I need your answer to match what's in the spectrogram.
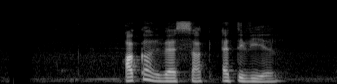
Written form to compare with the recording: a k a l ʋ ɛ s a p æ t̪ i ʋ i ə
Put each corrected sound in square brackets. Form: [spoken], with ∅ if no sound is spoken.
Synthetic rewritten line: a k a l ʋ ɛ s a [k] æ t̪ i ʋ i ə

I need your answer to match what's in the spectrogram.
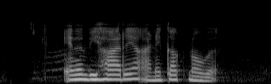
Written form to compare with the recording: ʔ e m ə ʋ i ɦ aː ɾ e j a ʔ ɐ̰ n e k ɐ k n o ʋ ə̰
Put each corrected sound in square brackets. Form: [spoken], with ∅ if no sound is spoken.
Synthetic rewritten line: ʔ e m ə ʋ i ɦ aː ɾ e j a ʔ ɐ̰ n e k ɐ k n o ʋ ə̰

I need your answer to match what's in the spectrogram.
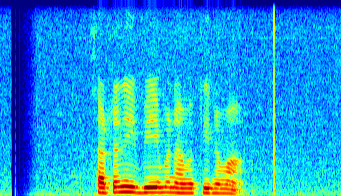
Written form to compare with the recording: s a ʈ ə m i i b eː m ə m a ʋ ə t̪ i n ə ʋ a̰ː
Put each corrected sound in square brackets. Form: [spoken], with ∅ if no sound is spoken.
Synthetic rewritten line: s a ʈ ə [n] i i b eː m ə [n] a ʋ ə t̪ i n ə ʋ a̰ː

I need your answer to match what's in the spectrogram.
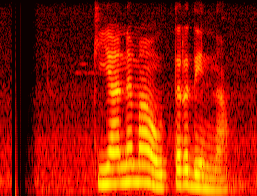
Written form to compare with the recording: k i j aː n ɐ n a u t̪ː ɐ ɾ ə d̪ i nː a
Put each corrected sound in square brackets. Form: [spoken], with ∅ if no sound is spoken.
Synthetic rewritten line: k i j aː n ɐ [m] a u t̪ː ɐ ɾ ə d̪ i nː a

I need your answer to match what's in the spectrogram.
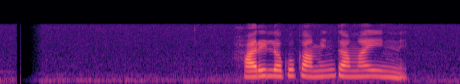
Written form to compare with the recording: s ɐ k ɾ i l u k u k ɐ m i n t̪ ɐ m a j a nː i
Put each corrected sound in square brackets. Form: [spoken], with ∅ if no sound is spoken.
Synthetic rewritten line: [h] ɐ [∅] ɾ i l [o] k u k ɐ m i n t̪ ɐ m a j [i] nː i

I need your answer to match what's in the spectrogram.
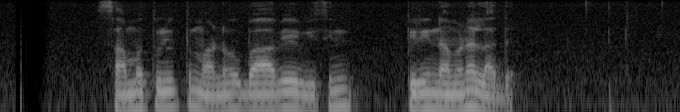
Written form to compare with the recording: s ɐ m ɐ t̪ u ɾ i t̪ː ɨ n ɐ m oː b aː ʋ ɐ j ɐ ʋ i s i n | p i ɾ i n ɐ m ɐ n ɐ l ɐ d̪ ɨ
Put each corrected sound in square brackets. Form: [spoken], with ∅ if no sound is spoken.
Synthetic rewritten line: s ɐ m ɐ t̪ u [l] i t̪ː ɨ [m] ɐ [n] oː b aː ʋ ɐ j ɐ ʋ i s i n | p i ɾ i n ɐ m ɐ n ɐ l ɐ d̪ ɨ

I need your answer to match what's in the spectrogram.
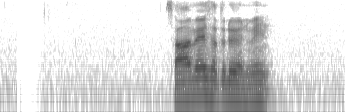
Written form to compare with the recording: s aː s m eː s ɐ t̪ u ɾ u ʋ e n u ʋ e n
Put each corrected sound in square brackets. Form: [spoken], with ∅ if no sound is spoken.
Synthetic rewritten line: s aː [∅] m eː s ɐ t̪ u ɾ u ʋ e n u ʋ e n

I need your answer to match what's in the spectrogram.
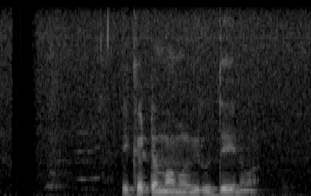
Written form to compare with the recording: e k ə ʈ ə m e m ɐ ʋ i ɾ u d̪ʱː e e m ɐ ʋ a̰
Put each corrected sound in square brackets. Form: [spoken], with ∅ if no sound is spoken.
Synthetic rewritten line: e k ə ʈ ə m [a] m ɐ ʋ i ɾ u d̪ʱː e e [n] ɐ ʋ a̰

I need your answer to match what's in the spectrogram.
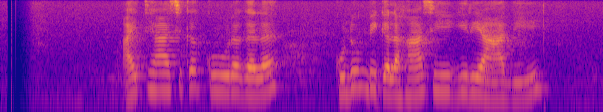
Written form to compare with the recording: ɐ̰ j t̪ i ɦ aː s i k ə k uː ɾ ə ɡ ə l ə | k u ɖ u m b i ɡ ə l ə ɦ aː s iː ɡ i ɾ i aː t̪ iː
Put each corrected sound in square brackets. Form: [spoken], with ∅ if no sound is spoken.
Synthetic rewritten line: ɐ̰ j t̪ i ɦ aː s i k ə k uː ɾ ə ɡ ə l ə | k u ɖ u m b i ɡ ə l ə ɦ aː s iː ɡ i ɾ i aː [d̪] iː

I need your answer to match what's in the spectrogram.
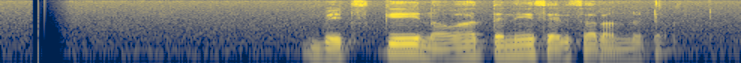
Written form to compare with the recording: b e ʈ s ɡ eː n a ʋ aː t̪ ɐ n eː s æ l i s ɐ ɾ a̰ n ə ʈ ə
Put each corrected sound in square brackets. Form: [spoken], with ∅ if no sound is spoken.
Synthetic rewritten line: b e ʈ s ɡ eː n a ʋ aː t̪ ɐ n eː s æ [ɾ] i s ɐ ɾ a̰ [nː] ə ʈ ə

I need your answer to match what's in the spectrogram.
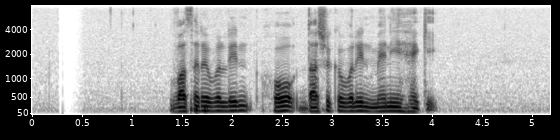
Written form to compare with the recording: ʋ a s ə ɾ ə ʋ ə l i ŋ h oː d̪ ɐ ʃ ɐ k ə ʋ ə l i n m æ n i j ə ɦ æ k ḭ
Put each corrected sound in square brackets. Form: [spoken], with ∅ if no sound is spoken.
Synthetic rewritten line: ʋ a s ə ɾ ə ʋ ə l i [n] h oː d̪ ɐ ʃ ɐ k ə ʋ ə l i n m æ n i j ə ɦ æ k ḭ

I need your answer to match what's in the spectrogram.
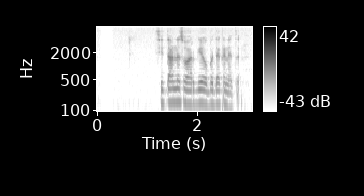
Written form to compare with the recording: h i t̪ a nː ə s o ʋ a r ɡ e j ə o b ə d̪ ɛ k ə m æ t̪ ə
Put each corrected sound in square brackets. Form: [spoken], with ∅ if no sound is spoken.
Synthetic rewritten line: [s] i t̪ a nː ə s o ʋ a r ɡ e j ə o b ə d̪ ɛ k ə [n] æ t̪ ə

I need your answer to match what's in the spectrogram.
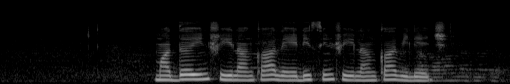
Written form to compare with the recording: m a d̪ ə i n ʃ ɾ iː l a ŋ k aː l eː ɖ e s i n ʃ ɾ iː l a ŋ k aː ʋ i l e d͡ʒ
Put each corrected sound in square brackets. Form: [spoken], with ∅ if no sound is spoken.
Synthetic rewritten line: m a d̪ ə i n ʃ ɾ iː l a ŋ k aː l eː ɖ [i] s i n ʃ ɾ iː l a ŋ k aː ʋ i l e d͡ʒ

